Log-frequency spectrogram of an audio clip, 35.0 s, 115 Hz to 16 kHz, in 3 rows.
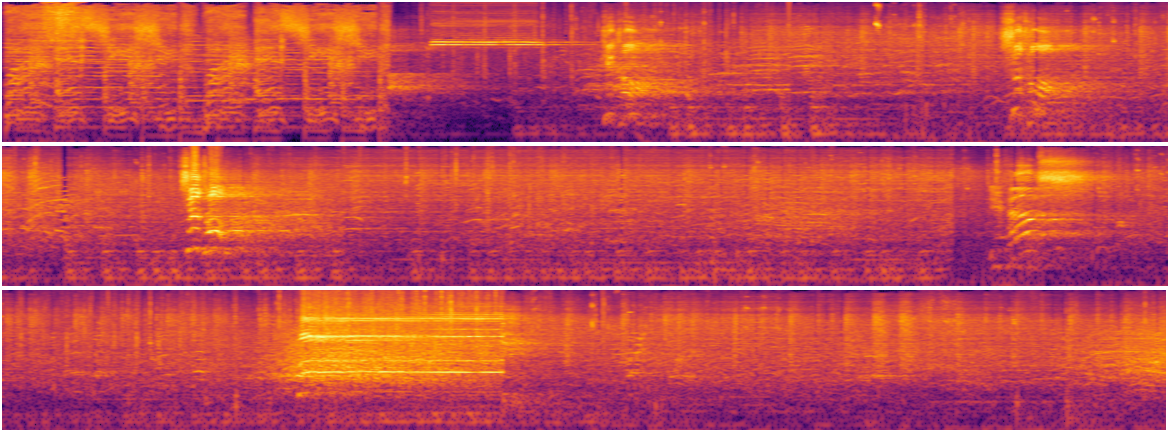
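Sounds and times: crowd: 0:00.0 - 0:34.9
referee's whistle: 0:04.2 - 0:05.9.

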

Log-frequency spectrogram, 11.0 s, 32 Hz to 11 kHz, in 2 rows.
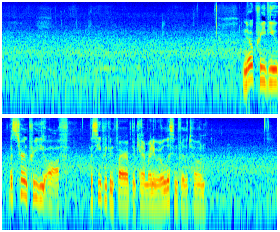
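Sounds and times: residential street background noise: 0:00.0 - 0:11.0.

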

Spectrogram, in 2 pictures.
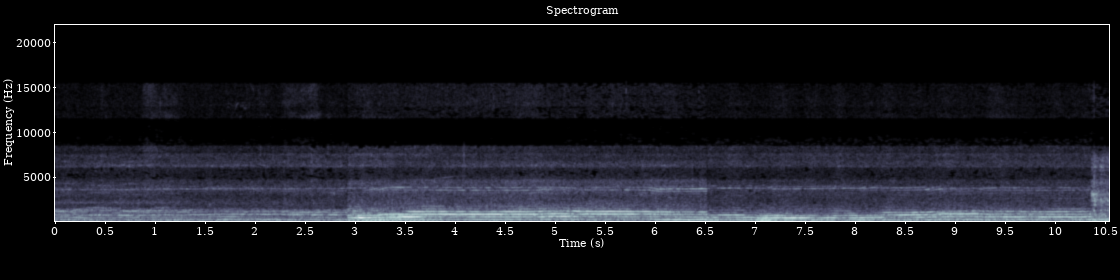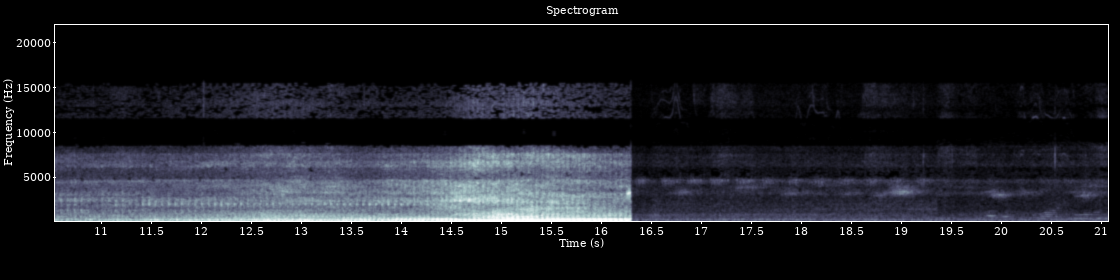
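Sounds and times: vehicle passing close: 0:00.0 - 0:16.4
crickets chirping: 0:00.0 - 0:21.0.

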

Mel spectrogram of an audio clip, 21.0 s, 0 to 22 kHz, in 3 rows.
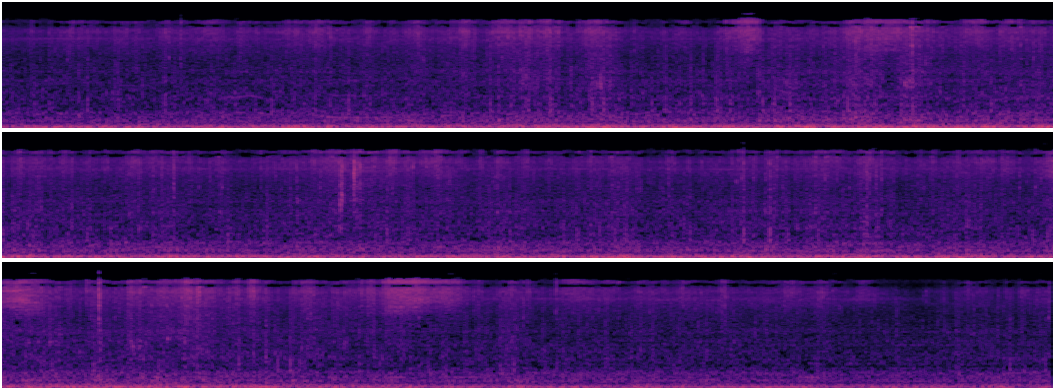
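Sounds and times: engine and tyres on gravel: 0:00.0 - 0:21.0.

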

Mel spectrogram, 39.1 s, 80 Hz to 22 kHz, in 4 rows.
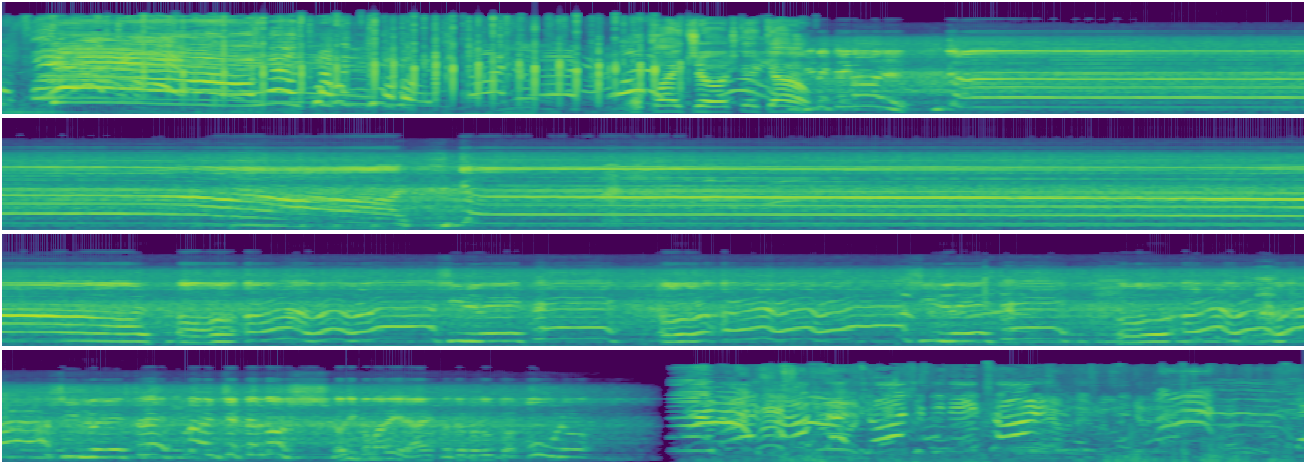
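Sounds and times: man singing long notes: 0:06.0 - 0:32.0.

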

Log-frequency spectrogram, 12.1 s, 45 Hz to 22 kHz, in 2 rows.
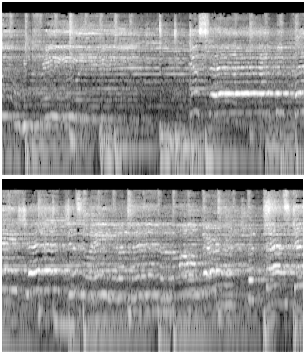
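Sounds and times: pop backing track: 0:00.0 - 0:12.0
woman singing karaoke: 0:00.0 - 0:12.0.

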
